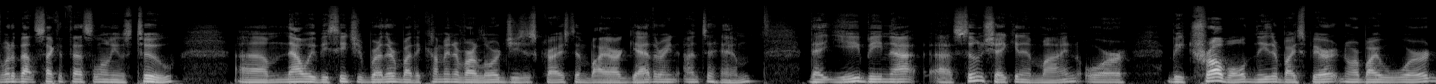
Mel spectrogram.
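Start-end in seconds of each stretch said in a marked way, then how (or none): none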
